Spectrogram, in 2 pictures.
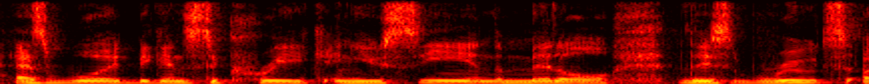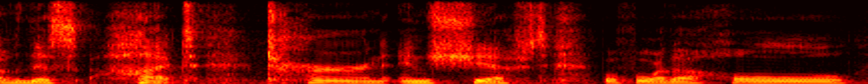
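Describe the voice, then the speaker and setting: A game master narrating a tabletop game in measured phrases with dramatic pauses. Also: medium pitch.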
